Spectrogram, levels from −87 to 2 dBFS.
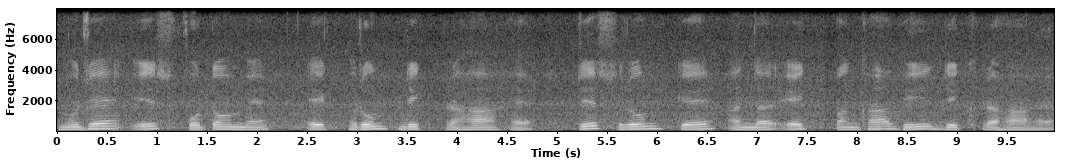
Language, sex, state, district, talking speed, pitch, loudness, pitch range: Hindi, male, Madhya Pradesh, Dhar, 115 wpm, 140 Hz, -18 LUFS, 130-150 Hz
